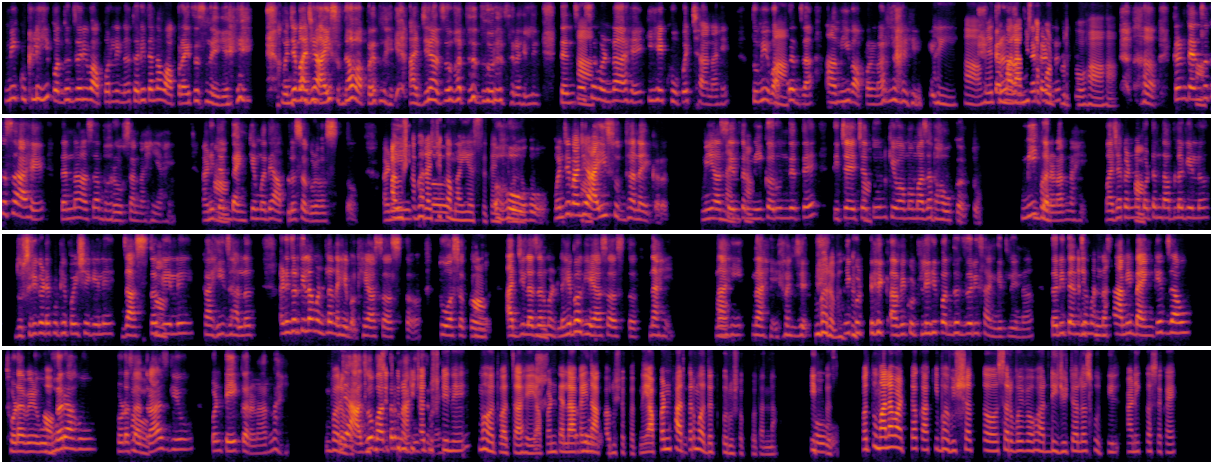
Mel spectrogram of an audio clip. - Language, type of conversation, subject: Marathi, podcast, तुम्ही ऑनलाइन देयके आणि यूपीआय वापरणे कसे शिकलात, आणि नवशिक्यांसाठी काही टिप्स आहेत का?
- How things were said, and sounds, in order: laughing while speaking: "वापरायचंच नाहीये. म्हणजे माझी आईसुद्धा वापरत नाहीये. आजी-आजोबा तर दूरच राहिले"; other noise; chuckle; laughing while speaking: "वापरणार नाही. कारण आमच्याकडनं"; other background noise; chuckle; tapping; laughing while speaking: "बरोबर"; chuckle; laughing while speaking: "म्हणजे मी कुठलीही आम्ही कुठलीही"; chuckle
